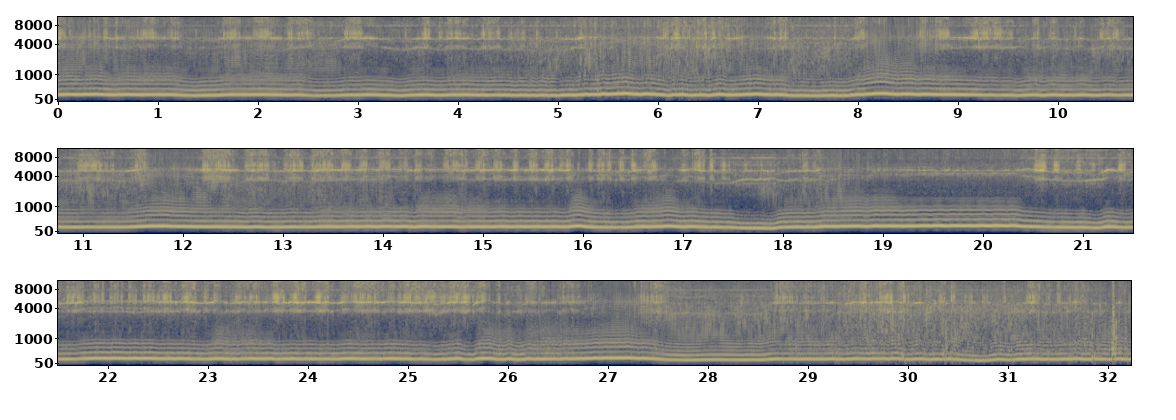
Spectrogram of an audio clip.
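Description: A quadcopter's motors and propellers humming loudly right at the microphone, one pitched drone whose pitch keeps swinging up and down every few seconds as the craft climbs and holds in flight.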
